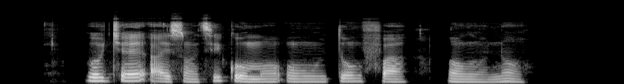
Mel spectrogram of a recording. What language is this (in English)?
Yoruba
